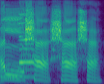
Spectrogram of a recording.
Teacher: ha yang pedas ini itu cara ngucapinnya butuh effort dikit, butuh tenaga lebih gitu daripada H biasa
